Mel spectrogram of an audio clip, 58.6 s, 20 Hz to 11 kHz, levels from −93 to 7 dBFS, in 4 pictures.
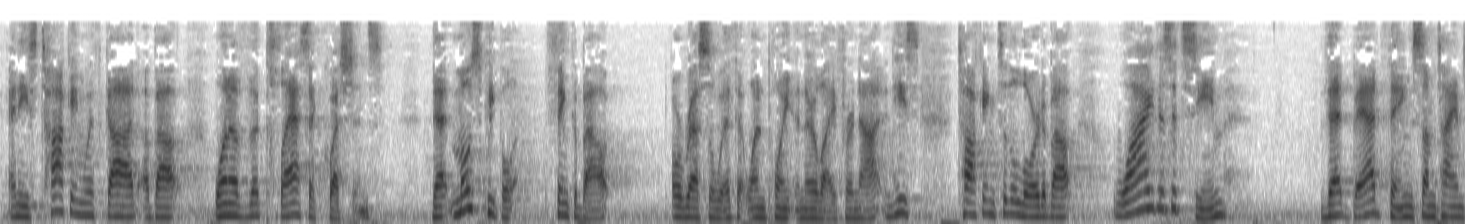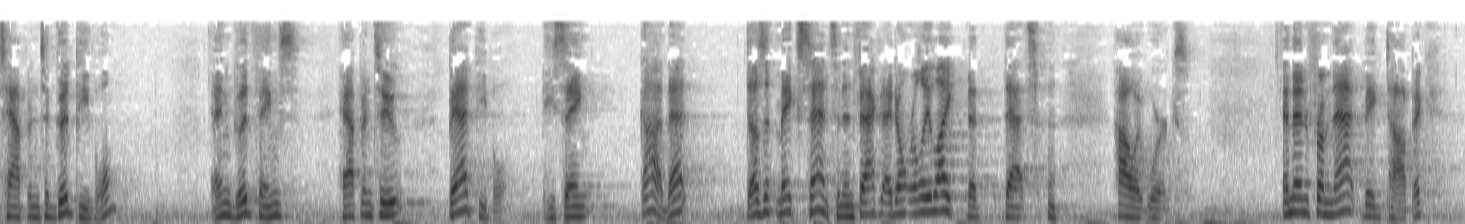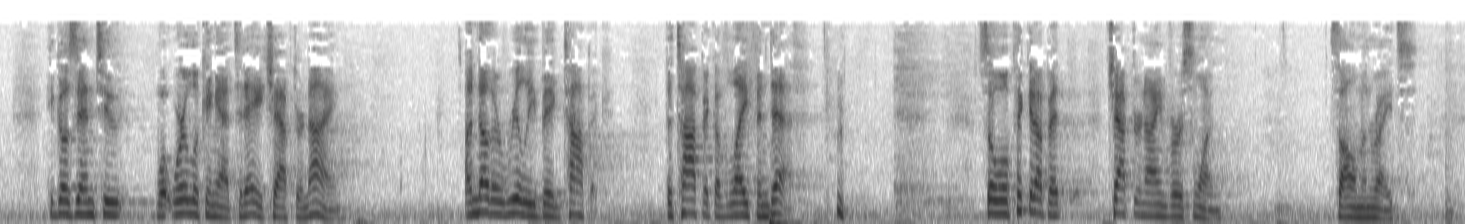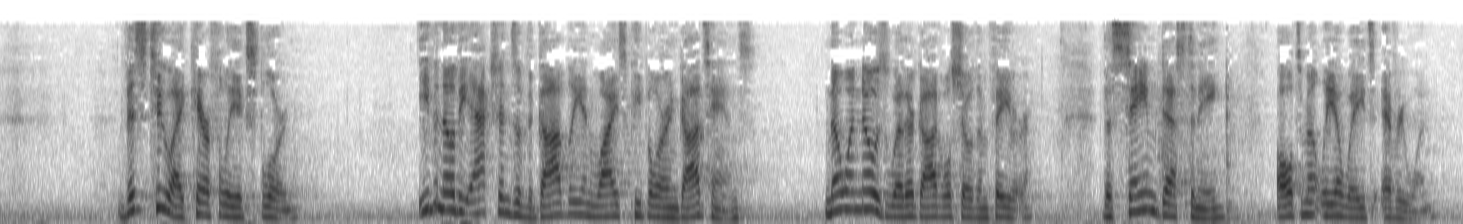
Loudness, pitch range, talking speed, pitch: -20 LUFS, 145-180 Hz, 145 wpm, 155 Hz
